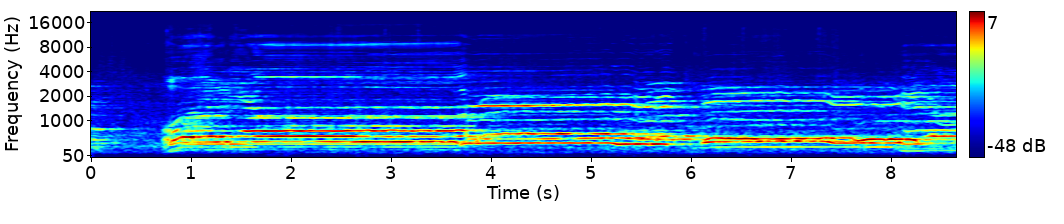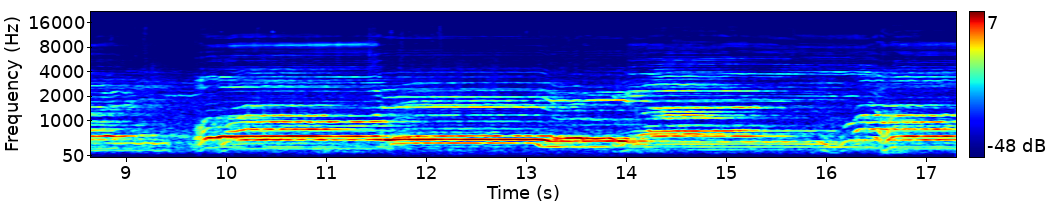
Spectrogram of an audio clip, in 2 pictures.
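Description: Three voices, two men and a woman, singing a Bavarian–Salzburg yodel (Jodler) a cappella in close harmony. Held chords step from note to note, with short breaks between phrases just after the start and about halfway through.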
